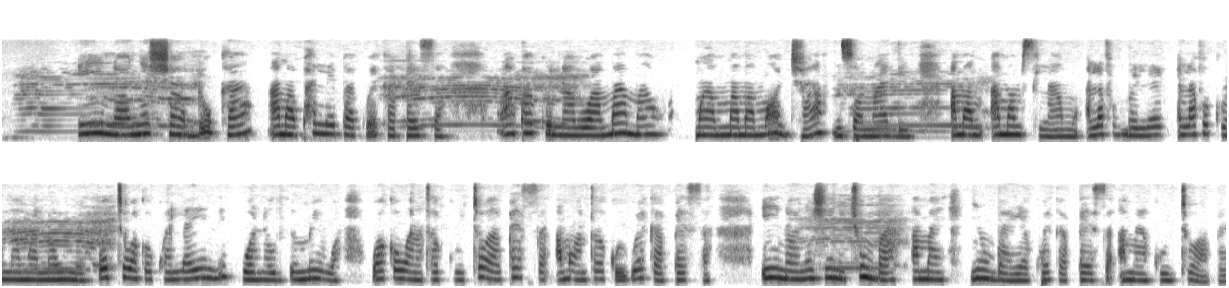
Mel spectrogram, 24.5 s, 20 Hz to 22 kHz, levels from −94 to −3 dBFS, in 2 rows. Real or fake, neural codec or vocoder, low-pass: real; none; 7.2 kHz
